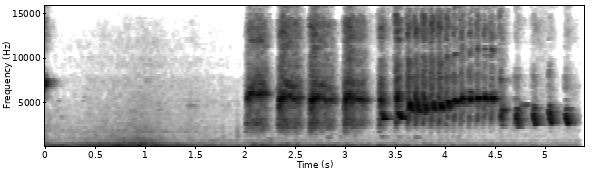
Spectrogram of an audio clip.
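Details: Long-tailed shrike singing as a tutor for other birds: two seconds of quiet low hum, then a burst of loud, high chattering notes and a rising rapid trill, repeated in quick pulses.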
